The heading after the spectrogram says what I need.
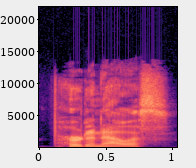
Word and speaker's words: Pedernales: I think a lot of people in the area says Pedernales. Okay.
